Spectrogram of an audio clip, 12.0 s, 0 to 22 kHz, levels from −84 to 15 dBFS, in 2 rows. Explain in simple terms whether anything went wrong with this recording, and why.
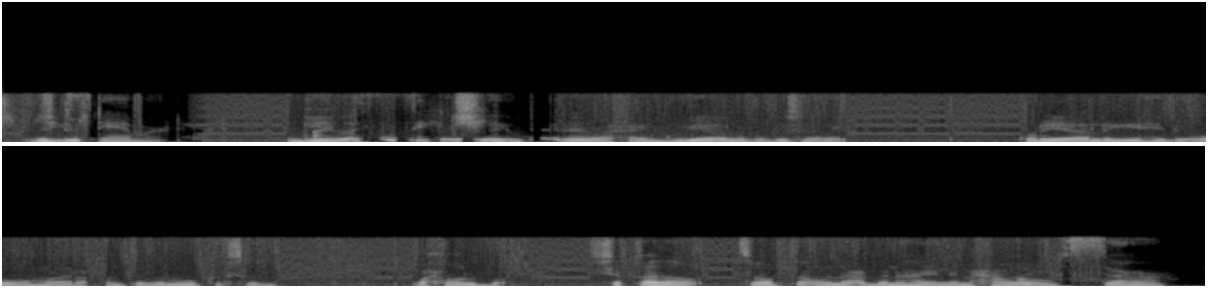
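Throughout the speech there is a steady whistle near 1.5 kHz, with a grainy hiss under the quieter moments. These are converter idle tones. The converter that turned the sound into digital form had no added dither, so small signals fell into repeating patterns that produce a tone.

Near the start, short ghostly copies of the speech arrive about 0.22 seconds after the original, at 0.00 to 0.06 s, 0.37 to 0.42 s and 0.98 to 1.04 s, each fainter than the one before. This is an echo leak, likely from a far-end loudspeaker whose echo canceller let scraps of the sound slip back into the call.

The speech also dips sharply or nearly vanishes from 0.44 to 0.80 s, from 1.78 to 2.80 s, and from 11.52 s to the end. This is speech suppressed in double talk. The likely cause is both people talking at once, which confused the echo canceller so that it turned this talker down along with the echo.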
